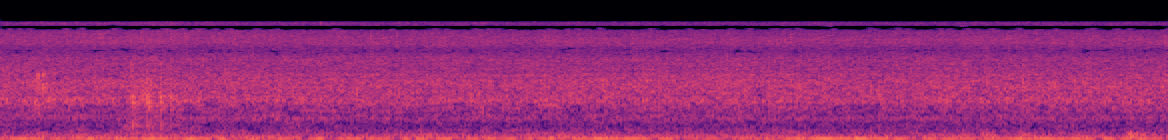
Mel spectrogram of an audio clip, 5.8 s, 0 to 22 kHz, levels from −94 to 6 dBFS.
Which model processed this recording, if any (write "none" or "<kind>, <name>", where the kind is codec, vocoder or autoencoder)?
none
